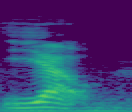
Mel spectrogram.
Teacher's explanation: juntamos en una misma sílaba yao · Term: sinalefa y la sinéresis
